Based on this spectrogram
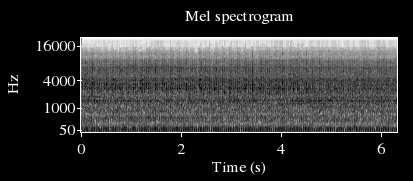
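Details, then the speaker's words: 1968 Case 580CK backhoe, rebuilt 188D diesel, hydraulic fluid low, trying transmission gears: rough, uneven clatter, not revving up properly; injectors spray-tested spraying from only one or two holes, badly need replacing. "Well, it runs not very good. I will say that it really needs injectors really badly. I did spray test them and they only spraying one or two holes."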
